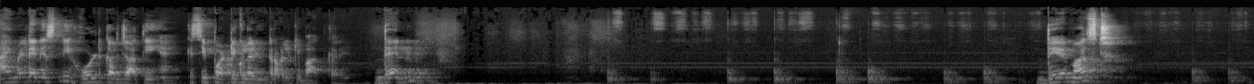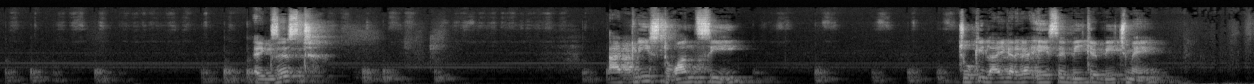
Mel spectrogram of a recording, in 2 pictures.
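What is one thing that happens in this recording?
A man speaks calmly and clearly into a close microphone, explaining at an even pace.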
